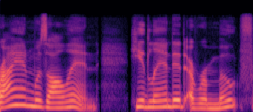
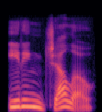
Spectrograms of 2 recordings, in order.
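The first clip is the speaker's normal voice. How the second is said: ordinary delivery, nothing marked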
